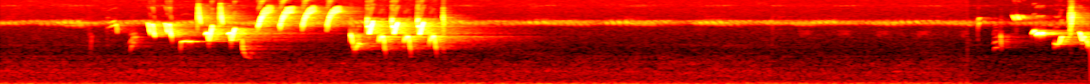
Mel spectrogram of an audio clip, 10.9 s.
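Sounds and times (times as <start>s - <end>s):
common nightingale singing morning song in a forest in Luxembourg: 0.9s - 4.9s, 9.8s - 10.8s.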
